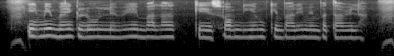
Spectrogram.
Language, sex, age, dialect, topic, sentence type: Bhojpuri, female, 18-24, Northern, banking, statement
